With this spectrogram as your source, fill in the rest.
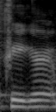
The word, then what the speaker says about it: Krieger: If not, I'm sorry I called you Kruger before. It's Krieger.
